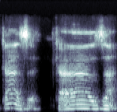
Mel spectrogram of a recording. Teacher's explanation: sílaba tônica é a penúltima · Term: paroxítona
